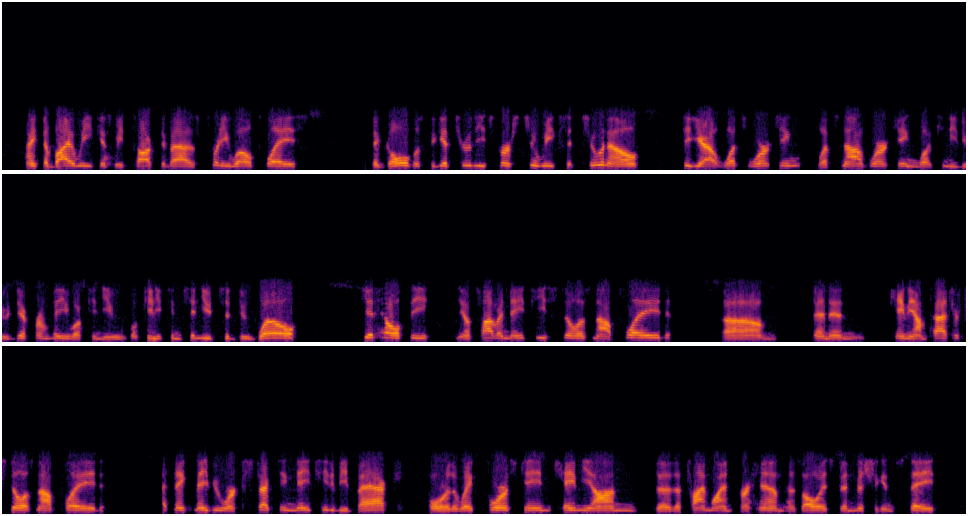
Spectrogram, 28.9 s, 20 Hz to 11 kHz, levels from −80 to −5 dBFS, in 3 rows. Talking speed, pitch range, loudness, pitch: 195 wpm, 135-150 Hz, -27 LUFS, 145 Hz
